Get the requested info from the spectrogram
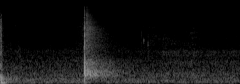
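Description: A single sharp knock or chop-like strike a little under a second in, dying away quickly.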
